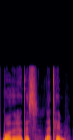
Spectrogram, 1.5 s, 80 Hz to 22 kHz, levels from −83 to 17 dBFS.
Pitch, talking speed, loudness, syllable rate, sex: 190 Hz, 160 wpm, -17 LUFS, 5.2 syllables/s, female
